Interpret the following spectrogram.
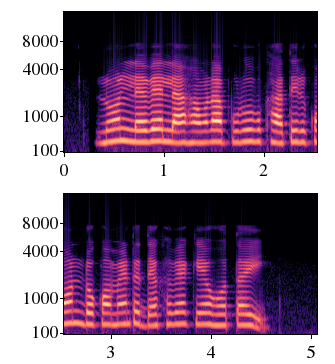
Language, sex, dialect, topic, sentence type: Magahi, female, Southern, banking, statement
